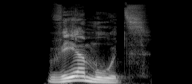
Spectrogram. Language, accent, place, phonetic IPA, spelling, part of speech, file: German, Germany, Berlin, [ˈveːɐ̯muːt͡s], Wermuts, noun, De-Wermuts.ogg
- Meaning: genitive singular of Wermut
